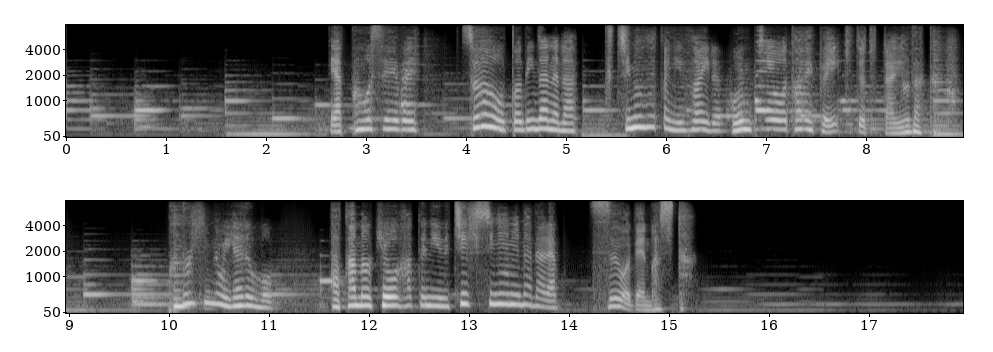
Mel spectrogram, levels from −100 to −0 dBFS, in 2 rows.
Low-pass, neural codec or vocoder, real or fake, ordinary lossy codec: none; codec, 16 kHz, 0.5 kbps, X-Codec, HuBERT features, trained on general audio; fake; none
